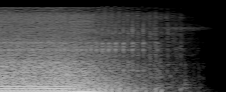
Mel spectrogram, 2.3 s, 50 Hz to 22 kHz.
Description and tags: CM Lawnmower Shutdown 2
The sound of a lawnmower shutting down.
down, motor, cutter, landscaping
